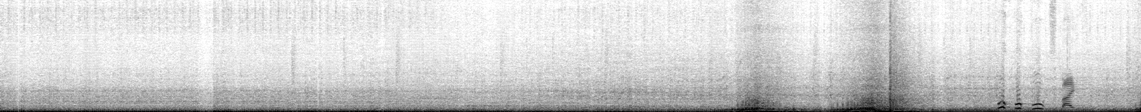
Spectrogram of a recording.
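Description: Suzuki Hayabusa with an aftermarket exhaust idling loud and steady, then revved twice in quick swelling bursts, with a few lighter blips near the end.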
